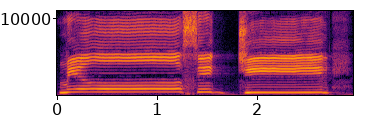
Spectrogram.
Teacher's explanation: بحجارتم، پھر بحجارتم میں میم کے بعد نون ساکن آ رہا ہے اور آگے پھر سین آ رہا ہے اخفا کے حروفوں میں سے، تو ہم یہاں پر بھی غنہ کر کے پڑھیں گے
